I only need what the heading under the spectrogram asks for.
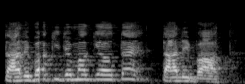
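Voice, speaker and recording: A man's voice: sits high, expressive, moderate pace, muffled recording. A man, teaching Arabic grammar in an online class and patiently quizzing his students. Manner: patient, asks students questions and checks understanding.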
